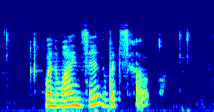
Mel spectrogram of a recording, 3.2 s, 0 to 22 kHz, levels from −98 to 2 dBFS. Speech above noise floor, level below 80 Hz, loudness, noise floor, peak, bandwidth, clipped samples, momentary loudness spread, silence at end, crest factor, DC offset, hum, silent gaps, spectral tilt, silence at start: 31 dB; -60 dBFS; -29 LUFS; -59 dBFS; -14 dBFS; 7.8 kHz; under 0.1%; 23 LU; 1 s; 18 dB; under 0.1%; none; none; -5 dB/octave; 0.7 s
